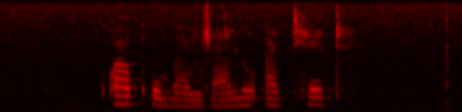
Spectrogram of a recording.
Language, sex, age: Xhosa, female, 26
